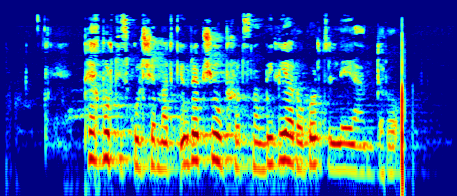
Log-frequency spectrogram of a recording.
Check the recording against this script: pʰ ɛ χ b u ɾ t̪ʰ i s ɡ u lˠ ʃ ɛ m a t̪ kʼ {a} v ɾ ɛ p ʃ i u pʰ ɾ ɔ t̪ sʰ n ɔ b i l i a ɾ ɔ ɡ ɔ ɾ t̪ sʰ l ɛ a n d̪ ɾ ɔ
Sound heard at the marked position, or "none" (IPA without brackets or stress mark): i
